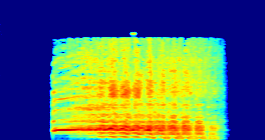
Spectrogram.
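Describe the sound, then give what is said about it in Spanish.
A single loud horse whinny lasting under two seconds: a high, bright neigh that wavers and shakes as it trails off, with no other sounds around it. “Este hombre les trenza el pelo a los caballos.”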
